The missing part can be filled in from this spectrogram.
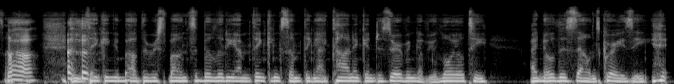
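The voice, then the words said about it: Deep-voiced Vin Diesel impression. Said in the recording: “I'm trying to do the deep voice.”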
